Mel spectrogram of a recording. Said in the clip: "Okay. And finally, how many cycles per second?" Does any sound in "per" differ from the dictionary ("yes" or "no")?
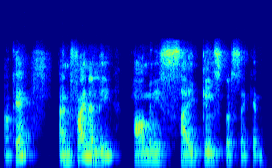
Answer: no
